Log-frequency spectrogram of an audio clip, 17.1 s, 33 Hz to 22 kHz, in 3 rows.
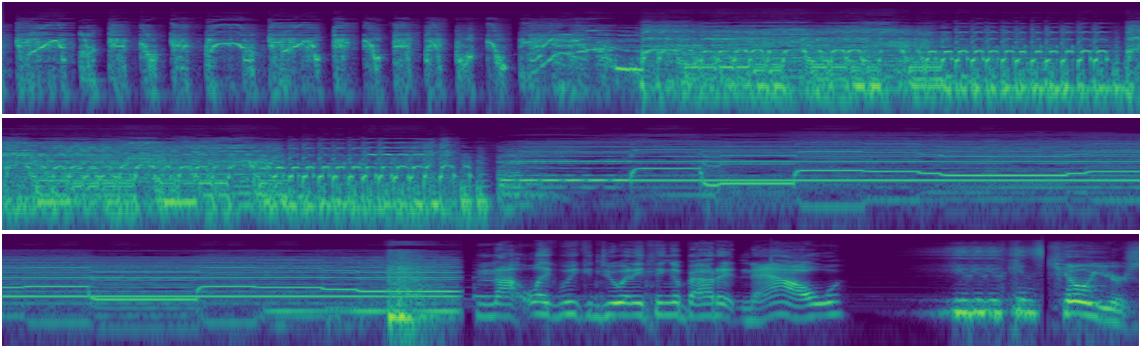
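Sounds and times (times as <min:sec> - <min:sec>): distorted guitar-like music: 0:00.0 - 0:08.6, 0:11.6 - 0:13.8.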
